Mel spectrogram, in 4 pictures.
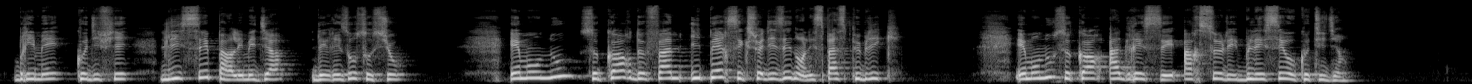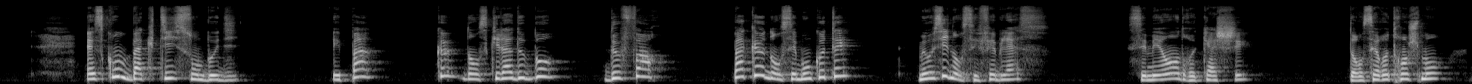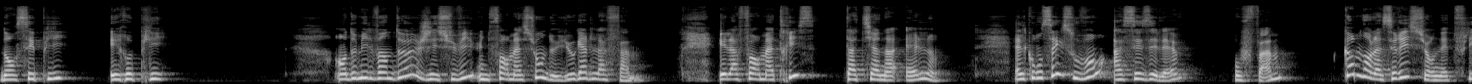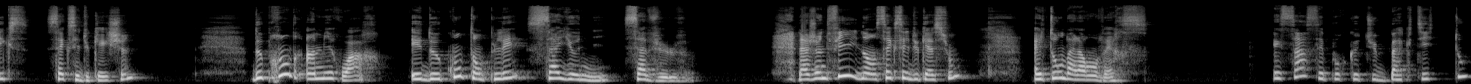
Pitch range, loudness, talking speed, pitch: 220-285 Hz, -18 LUFS, 130 wpm, 250 Hz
